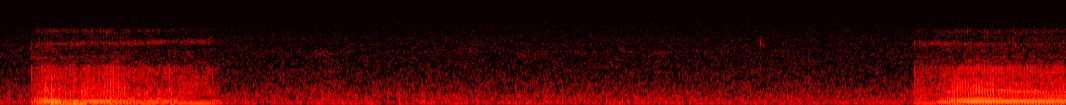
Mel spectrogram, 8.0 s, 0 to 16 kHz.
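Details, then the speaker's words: 18-month-old Labrador asleep: two low, rattling snores about five seconds apart, with quiet breathing between them; snoring during sleep. "Max, stop snoring. Max, stop snoring. Max, stop snoring."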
